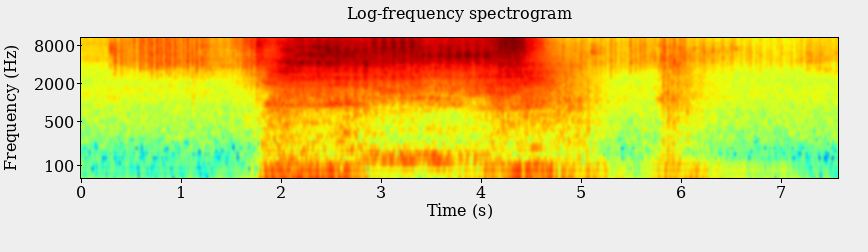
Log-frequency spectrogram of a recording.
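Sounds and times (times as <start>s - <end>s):
young creature roaring: 1.5s - 7.0s.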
